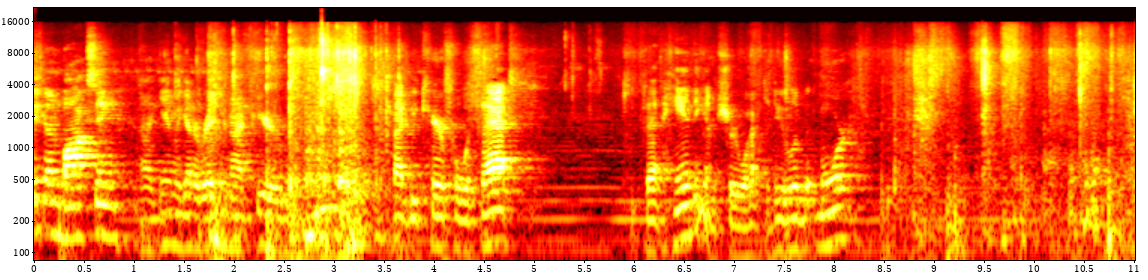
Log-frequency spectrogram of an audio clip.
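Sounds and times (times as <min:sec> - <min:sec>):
cardboard crackles: 0:01.4 - 0:03.7.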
